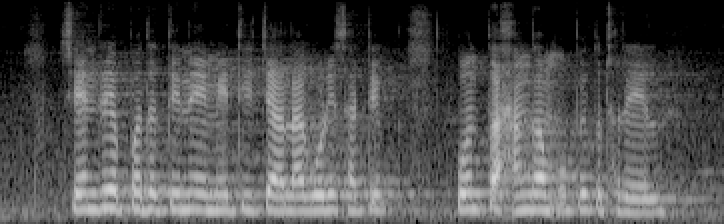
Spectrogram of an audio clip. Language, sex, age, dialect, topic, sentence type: Marathi, male, 25-30, Northern Konkan, agriculture, question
